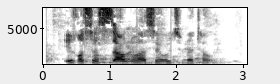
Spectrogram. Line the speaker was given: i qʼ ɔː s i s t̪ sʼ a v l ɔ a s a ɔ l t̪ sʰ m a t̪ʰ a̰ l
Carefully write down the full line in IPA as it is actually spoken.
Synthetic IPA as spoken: i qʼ ɔ s a s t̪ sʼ a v l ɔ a s ɛ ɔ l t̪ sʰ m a t̪ʰ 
